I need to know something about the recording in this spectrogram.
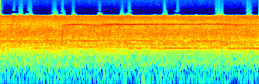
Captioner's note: cheering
